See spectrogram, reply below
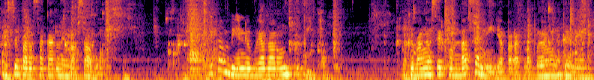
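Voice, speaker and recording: A woman talks through a kitchen task in a casual, step-by-step way. Her pitch sits in the middle range, and she often repeats herself and checks that you follow. Clear background noise runs behind her phone recording. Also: brisk, pauses often. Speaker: home cooking vlogger. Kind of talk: casual cooking demonstration. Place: small indoor kitchen at a workplace.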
